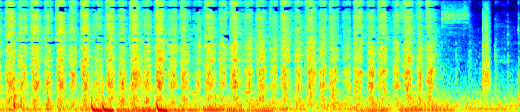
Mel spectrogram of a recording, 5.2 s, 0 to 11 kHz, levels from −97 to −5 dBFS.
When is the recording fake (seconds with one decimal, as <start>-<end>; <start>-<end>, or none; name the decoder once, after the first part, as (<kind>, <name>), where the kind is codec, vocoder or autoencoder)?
2.4-4.2 (vocoder, BigVGAN v2)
